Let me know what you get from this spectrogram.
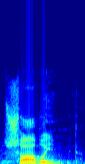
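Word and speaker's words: שָׁוְא: 이 헛되다라는 말이 히브리어로 우리나라 말하고 발음이 비슷해요. 쏴부입니다.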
